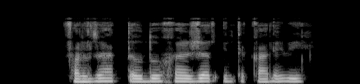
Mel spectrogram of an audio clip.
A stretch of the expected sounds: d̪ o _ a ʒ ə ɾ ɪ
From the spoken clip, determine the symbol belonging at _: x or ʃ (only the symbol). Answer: x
